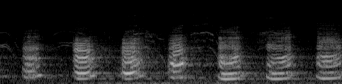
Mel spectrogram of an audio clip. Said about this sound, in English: Then Lily heard loud barking from the pool next door.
